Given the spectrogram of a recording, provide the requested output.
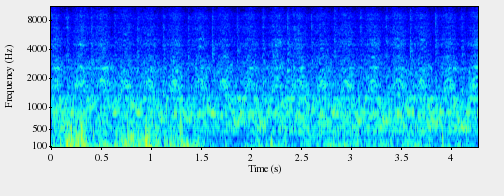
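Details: Ford 7.3 diesel, 3/4 tank, no wait-to-start or check-engine light seen: starter cranks steadily at about ninety beats a minute but never fires; more jump-box power tried.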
